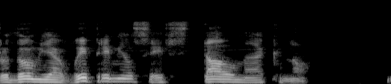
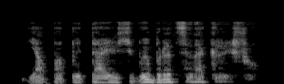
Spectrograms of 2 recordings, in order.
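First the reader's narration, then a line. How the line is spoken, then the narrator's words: Whispering. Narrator (Russian): я прошептал Нур-Ану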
